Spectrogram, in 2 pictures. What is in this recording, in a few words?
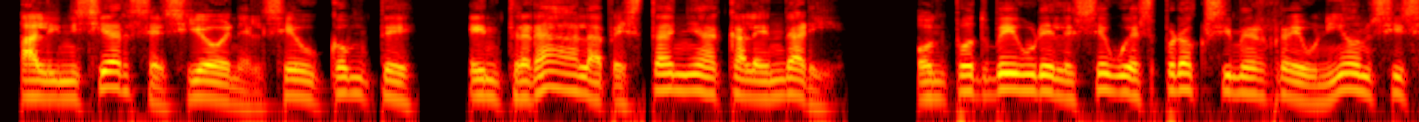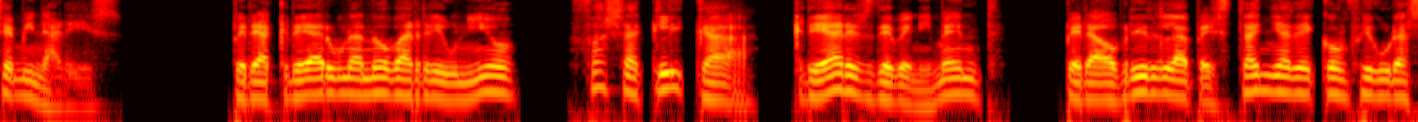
catalan e-learning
